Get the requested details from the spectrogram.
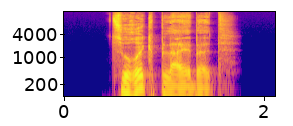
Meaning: second-person plural dependent subjunctive I of zurückbleiben
- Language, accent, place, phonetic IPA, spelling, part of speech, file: German, Germany, Berlin, [t͡suˈʁʏkˌblaɪ̯bət], zurückbleibet, verb, De-zurückbleibet.ogg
